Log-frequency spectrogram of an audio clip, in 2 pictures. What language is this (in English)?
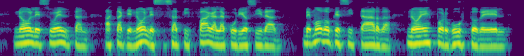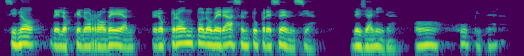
Spanish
